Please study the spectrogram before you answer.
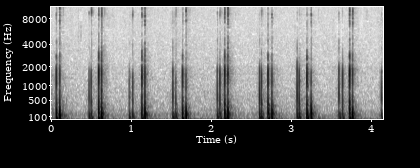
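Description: A solid, palm-sized round cork lid is held near the mic and tapped and scratched with long nails. Sixteen short, deep, dull thuds land mostly in quick pairs at an uneven pace, with a brief bright click on each tap and almost no ring after.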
